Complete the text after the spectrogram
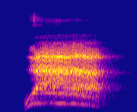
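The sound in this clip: A roaring scream of red creatures: one long, harmonic wail that swells in abruptly, holds loud and steady, then trails away, heard alone.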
